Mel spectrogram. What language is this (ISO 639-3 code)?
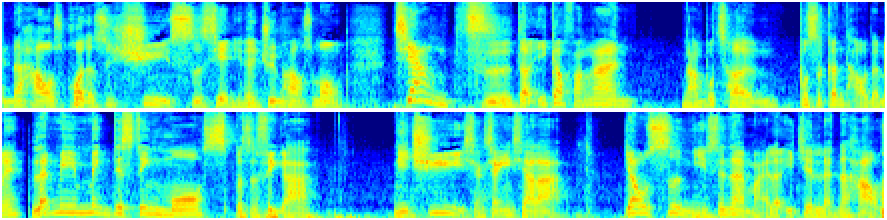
zho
